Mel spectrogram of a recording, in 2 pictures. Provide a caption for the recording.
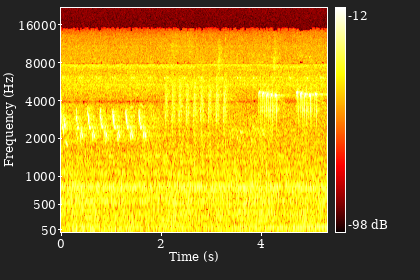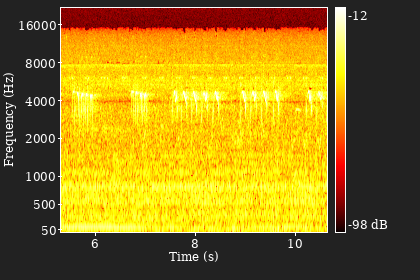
Birds chirping in the distance with wind blowing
